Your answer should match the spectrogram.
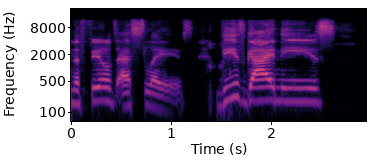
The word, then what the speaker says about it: Guyanese: Being Guyanese, we have we have to explain to people a lot of times that it's not pronounced Ghana or Guinea.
